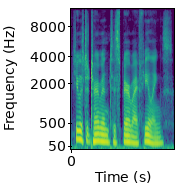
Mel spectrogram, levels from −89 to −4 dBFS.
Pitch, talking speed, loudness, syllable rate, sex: 115 Hz, 205 wpm, -15 LUFS, 6.1 syllables/s, male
